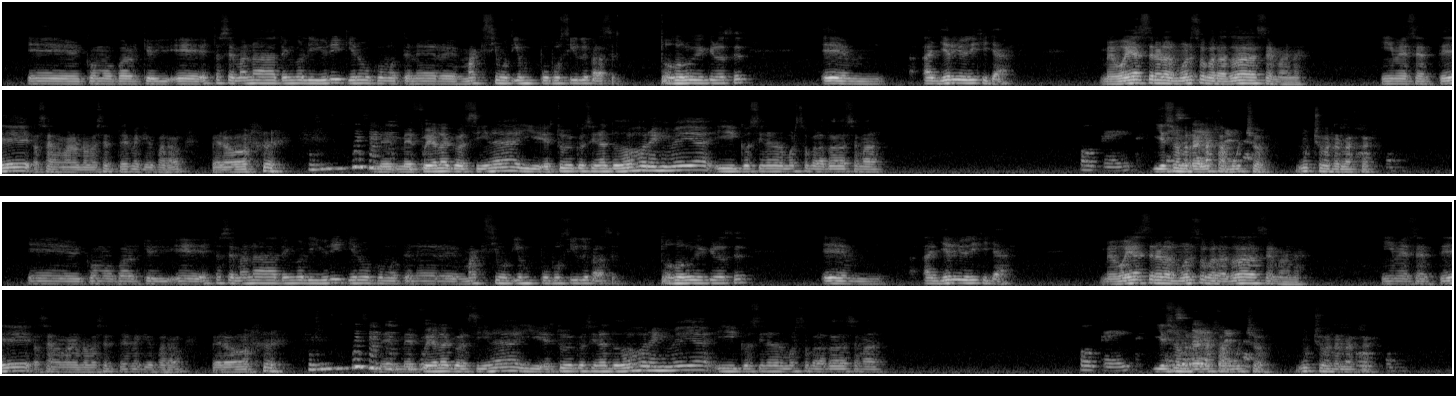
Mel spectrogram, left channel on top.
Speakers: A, on the left; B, on the right.
A: eh, como porque eh, esta semana tengo libre y quiero como tener el máximo tiempo posible para hacer todo lo que quiero hacer, em, ayer yo dije, ya, me voy a hacer el almuerzo para toda la semana. Y me senté, o sea, bueno, no me senté, me quedé parado, pero
B: <laughs>
A: <laughs> me, me fui a la cocina y estuve cocinando dos horas y media y cociné el almuerzo para toda la semana.
B: Ok,
A: Y eso
B: eso
A: me
B: me
A: relaja
B: recuerda.
A: mucho, mucho me relaja.
B: Ok.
